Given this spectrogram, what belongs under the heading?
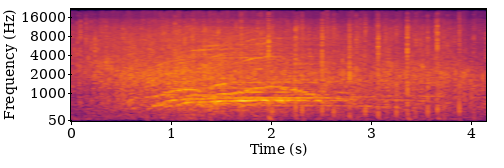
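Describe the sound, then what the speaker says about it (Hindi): Studio audience applause on the quiz show Kaun Banega Crorepati Season 10, a dense, steady wash of clapping that swells and holds for several seconds, with faint tonal music underneath. "एक बार फिर तालियां बज जाए इनके लिए"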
